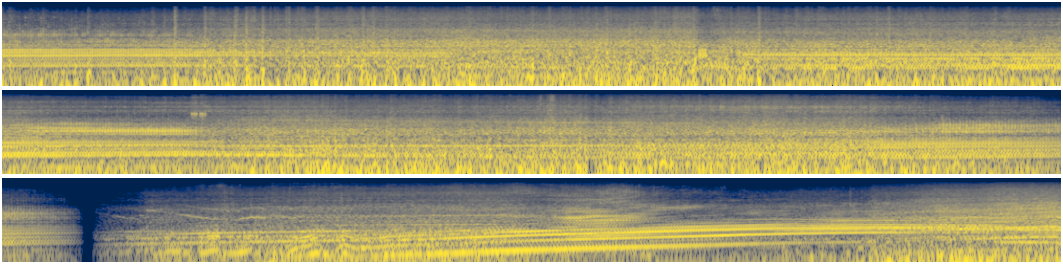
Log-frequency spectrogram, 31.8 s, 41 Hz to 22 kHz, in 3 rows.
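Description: Honda Africa Twin 1000's parallel-twin engine running at a steady highway cruise, with wind and road noise. About three-quarters through, the sound cuts out for an instant, then the engine note rises steadily as the bike accelerates.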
